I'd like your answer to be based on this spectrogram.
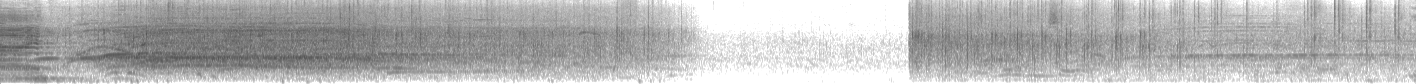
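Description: Big commencement crowd cheering and applauding after an a cappella group sings, a loud dense roar with whoops that fades, cuts to near silence, then resumes as a second burst of clapping.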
